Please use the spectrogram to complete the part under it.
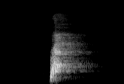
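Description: A dog gives one sharp, loud bark up close, standing alone in otherwise silent surroundings.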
